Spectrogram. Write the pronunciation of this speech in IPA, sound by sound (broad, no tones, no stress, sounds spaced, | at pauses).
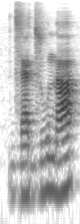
d͡z æ d͡z u n a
